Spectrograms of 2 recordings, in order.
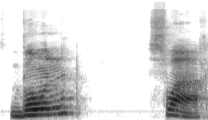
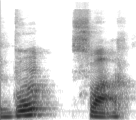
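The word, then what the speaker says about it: bonsoir: so in bull suave be careful not to pronounce the N in bull right so you'll notice some said Boone suave he pronounced this n we do not pronounce the end it was boom suave mm-hmm the end is not pronounced daddy's a head young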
